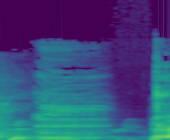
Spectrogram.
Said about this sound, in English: No, that's probably because okay, I'm allergic to cats, so yeah, that's well, probably why. I have a smoker's cough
